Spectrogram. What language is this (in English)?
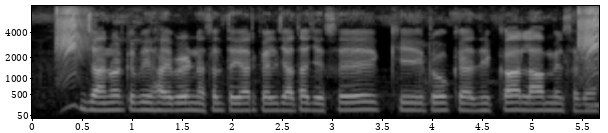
Bhojpuri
